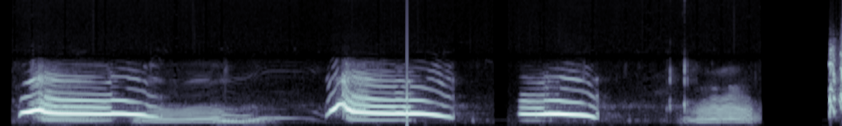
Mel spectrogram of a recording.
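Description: A hyena gives loud, rich moaning calls that swoop up, then hold and slide lower.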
